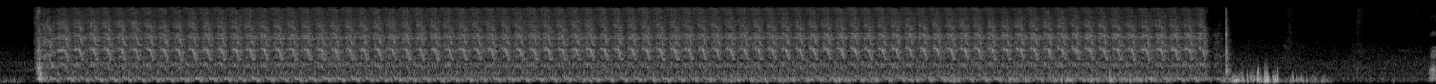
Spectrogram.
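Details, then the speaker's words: Hawk motorcycle, wires and connections checked: starter spins the engine about three to four beats a second for twelve seconds, never catches; cranks but won't start, cause unknown. "I'm having problems getting it started I've checked all the wires and connections can't find any problems having and I can't figure out why it's not starting"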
